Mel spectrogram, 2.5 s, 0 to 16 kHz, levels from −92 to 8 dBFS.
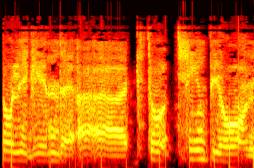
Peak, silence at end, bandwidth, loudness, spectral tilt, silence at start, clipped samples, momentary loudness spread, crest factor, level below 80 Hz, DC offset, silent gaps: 0 dBFS; 0 s; 11.5 kHz; -9 LUFS; 0 dB/octave; 0.05 s; under 0.1%; 3 LU; 10 dB; -50 dBFS; under 0.1%; none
